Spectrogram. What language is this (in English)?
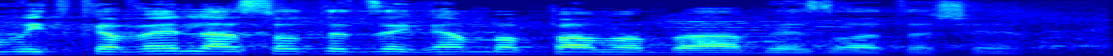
Hebrew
